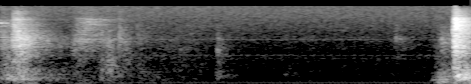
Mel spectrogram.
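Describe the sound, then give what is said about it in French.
A door closes with a couple of soft knocks and a quiet rattle, then a sharp, loud bang as it slams shut at the very end. “en claquant la porte.”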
